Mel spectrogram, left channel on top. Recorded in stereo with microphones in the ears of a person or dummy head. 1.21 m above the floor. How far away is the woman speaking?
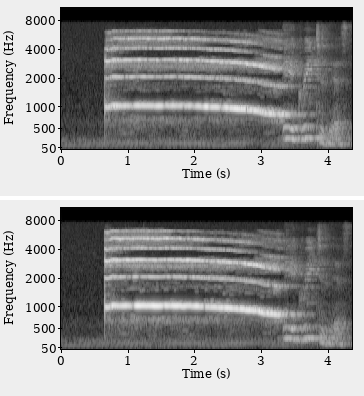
About 5 m.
